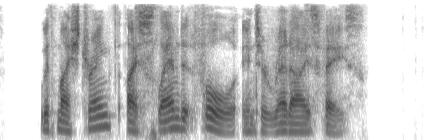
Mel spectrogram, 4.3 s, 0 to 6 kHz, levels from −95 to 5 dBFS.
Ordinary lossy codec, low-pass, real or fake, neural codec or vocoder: AAC, 32 kbps; 5.4 kHz; real; none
